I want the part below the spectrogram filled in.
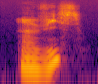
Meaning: vice (bad habit)
- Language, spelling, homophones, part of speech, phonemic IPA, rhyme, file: French, vice, vices / vis / visse / vissent / visses, noun, /vis/, -is, Fr-vice.ogg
